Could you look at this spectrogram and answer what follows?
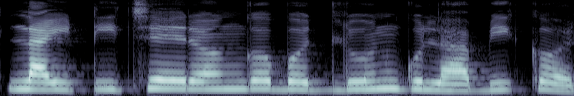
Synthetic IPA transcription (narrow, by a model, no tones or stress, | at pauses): lajʈit͡ɕeɾəŋɡbəd̪luːnɡulabiːkəɾ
